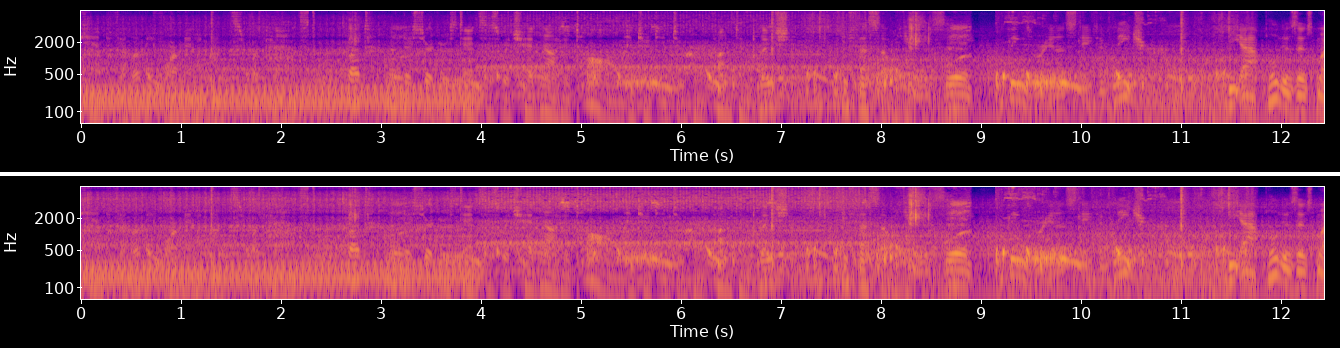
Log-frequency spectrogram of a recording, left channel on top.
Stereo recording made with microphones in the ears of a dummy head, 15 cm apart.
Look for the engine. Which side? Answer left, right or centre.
right.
